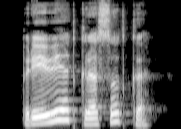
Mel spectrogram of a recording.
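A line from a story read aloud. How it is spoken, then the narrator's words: Low lazy drawling male. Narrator (Russian): Раздался на другом конце низкий мужской голос, лениво растягивающий слова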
